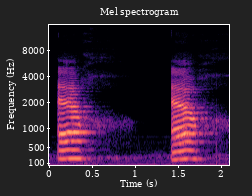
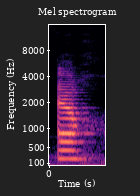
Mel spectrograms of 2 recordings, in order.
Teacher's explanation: The kha also have this running characteristic, which is soft, it runs. Akh. And it also has this whispering sound.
